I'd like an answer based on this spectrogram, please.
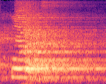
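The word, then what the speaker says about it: chorus: पे है सी एच ओ आर यू एस कोरस मतलब यहां प भी सीच के बाद में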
